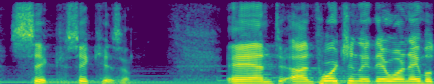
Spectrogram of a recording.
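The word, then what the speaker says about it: Sikhism: seek as we know it but it's actually pronounced sick sism and unfortunately they weren't aable to to make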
